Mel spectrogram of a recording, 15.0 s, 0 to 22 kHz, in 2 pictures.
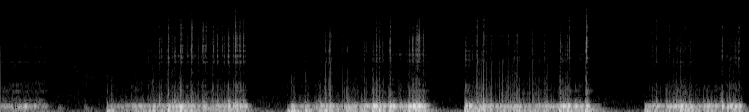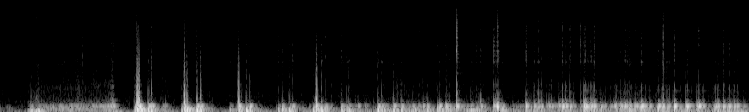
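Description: Fingertips scratch and tap the hollow metal wire-mesh dome grille of a Blue Yeti USB microphone. Dense, low, rumbling scratch bursts, each a second or two long with brief silences between, carry a steady buzzing band around 200 Hz. Quick, sharp taps break through in the second half.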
